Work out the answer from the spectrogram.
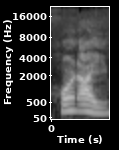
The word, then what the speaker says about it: Horney: Karen Horney, pronounced Horney, was born in Hamburg, Germany on September 1885.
